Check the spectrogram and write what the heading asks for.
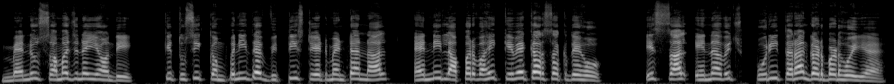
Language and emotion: Punjabi, angry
